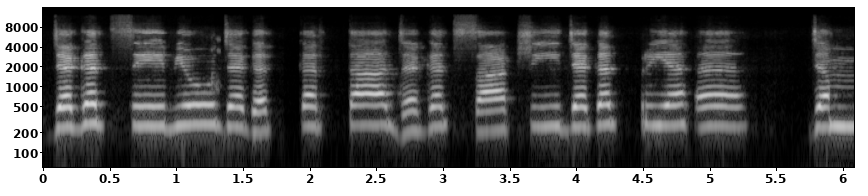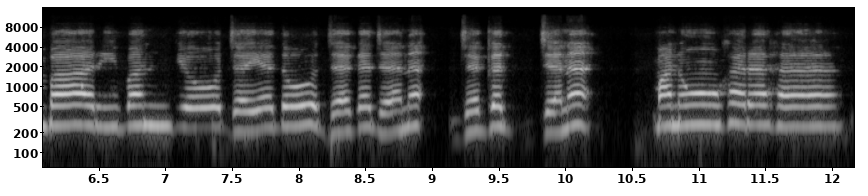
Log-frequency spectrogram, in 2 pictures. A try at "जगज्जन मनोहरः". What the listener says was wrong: ஜகஞ்சன வேண்டாம் எல்லாருமே மாத்திக்கோங்க ஜகஜன மனோகரக okay next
